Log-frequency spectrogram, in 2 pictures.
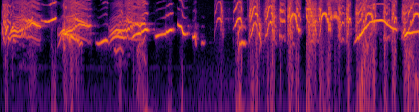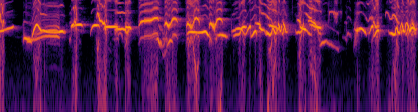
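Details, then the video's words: Oriental magpie-robin pouring out a fast, busy song of overlapping squeaky whistles, swooping slurs and rasping chips, with a short break after the opening phrases. "THE KACER BIRD IMMEDIATELY WORKS AFTER HEARING THIS VOICE"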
